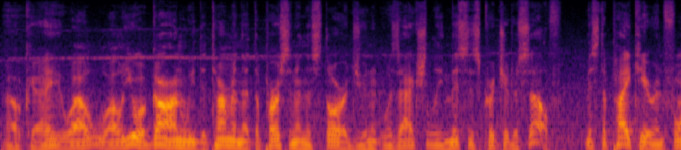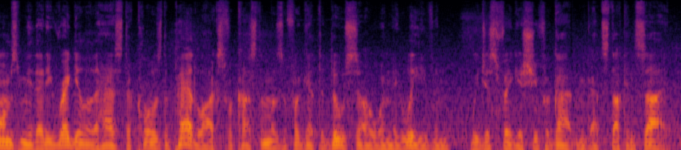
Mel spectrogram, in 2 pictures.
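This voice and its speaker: A man's voice: fairly low pitch, fast, hardly any pauses, fairly bright tone, a little hiss or hum, close to an everyday voice. A man acting in a radio drama as a skeptical, plain-spoken police officer with a casual, folksy manner. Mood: casual, explaining.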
